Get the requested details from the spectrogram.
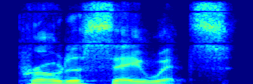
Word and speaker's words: Protasiewicz: On Upfront, they talked to Milwaukee Judge Janet Protasiewicz, and I will add parenthetically, I'm saying it right. We've checked. We've listened to the audio from her, Protasiewicz.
